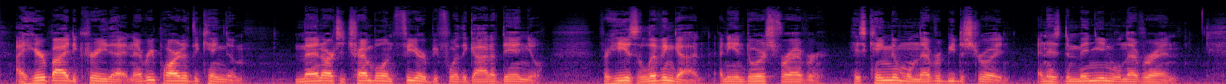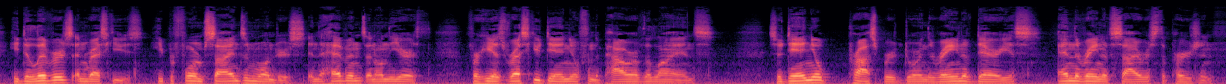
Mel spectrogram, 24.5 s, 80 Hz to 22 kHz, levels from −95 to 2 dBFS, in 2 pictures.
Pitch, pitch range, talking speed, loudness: 105 Hz, 95-110 Hz, 210 wpm, -23 LUFS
